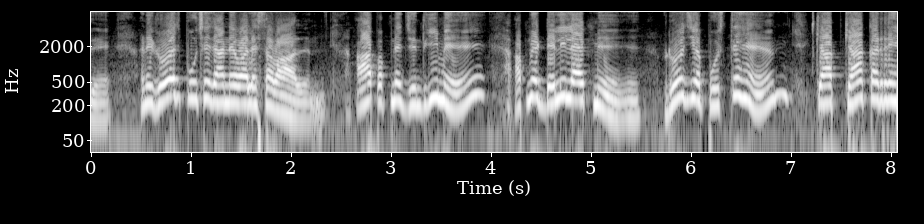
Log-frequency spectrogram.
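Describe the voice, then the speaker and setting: Slow, patient male English teacher. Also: high-pitched, no room sound. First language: Hindi. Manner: repeats each English sentence slowly, explains in Hindi. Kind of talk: classroom lesson, slow drilled repetition.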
